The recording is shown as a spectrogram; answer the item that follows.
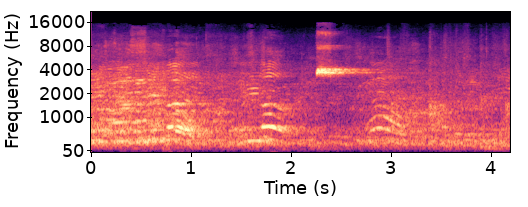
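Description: Voices calling out loudly in a gym, with one short, shrill referee's whistle blast a little past halfway, restarting the wrestling bout.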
